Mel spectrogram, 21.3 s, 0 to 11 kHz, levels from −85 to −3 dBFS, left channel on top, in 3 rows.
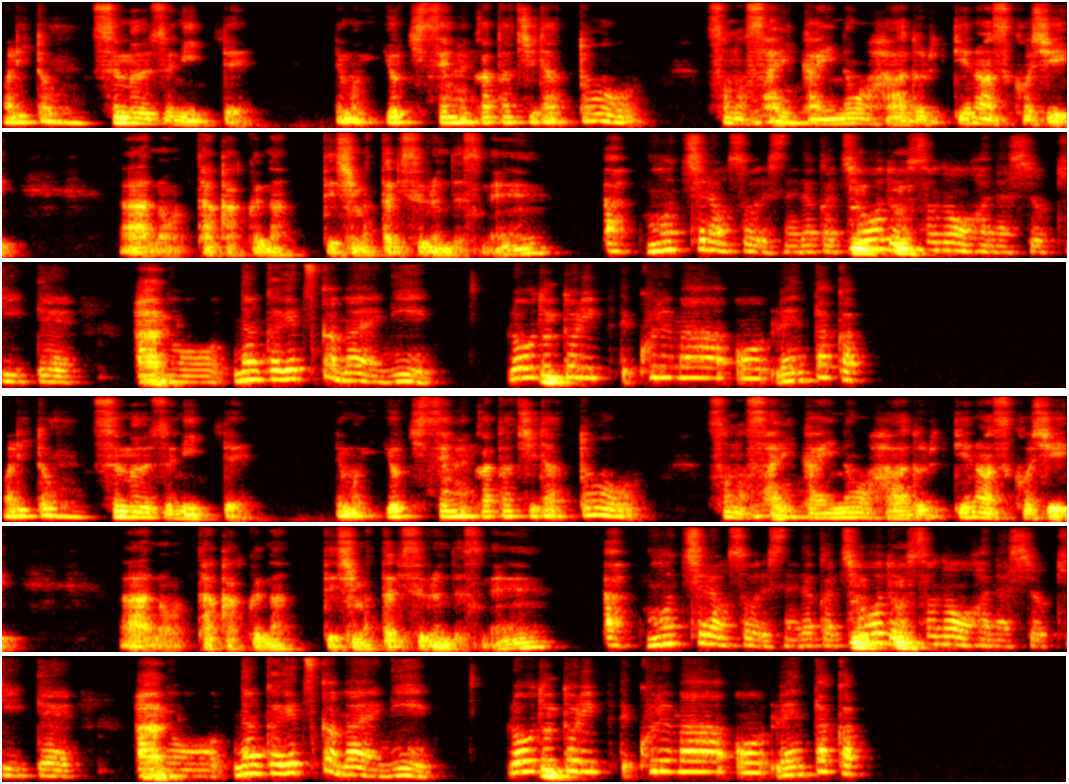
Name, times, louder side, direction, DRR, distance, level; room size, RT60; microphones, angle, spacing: voice 1, 0.0-1.6 2.2-4.3 4.7-7.2 7.9-10.7 12.7-13.2 15.1-15.3 17.8-17.9, equal, 50° left, 1.6 m, -21 dB
voice 2, 5.0-5.4 11.1-14.7 15.1-17.0 17.6-18.1 18.4-19.9, right 1 dB, 15° right, 0.8 m, -23 dB
4.0 x 2.4 x 2.5 m
head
